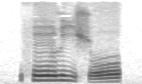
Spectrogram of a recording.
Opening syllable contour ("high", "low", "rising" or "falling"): high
